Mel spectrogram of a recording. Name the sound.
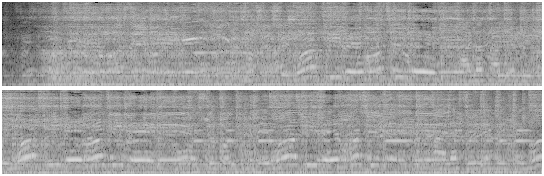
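protest march crowd chanting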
